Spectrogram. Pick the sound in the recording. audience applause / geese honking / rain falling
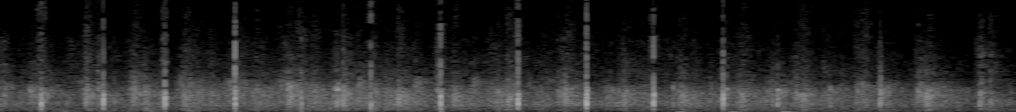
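audience applause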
